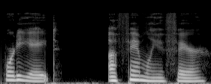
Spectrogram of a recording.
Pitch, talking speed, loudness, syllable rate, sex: 170 Hz, 140 wpm, -18 LUFS, 5.5 syllables/s, female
